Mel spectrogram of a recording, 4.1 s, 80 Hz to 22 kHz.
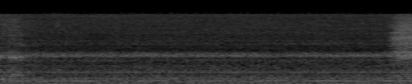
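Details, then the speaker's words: Moss Tropical Breeze spinner ceiling fan (JCPenney-sold) on a solid-state speed control at about 0.19–0.23: only a very faint steady hum just above room hiss, almost bedroom quiet; normal quiet motor hum. "I cannot hear it with anything else in this room the fridge is running but if I can't hear that this is like almost bedroom quiet 0.23"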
